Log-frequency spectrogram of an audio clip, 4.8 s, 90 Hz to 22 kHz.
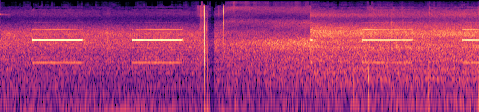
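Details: HP desktop that won't boot giving 6 then 5 beep codes: high, clear half-second beeps about once a second; memory fault, both memory slots found to be damaged.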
